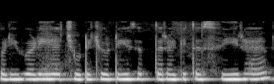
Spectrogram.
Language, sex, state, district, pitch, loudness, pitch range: Hindi, female, Jharkhand, Deoghar, 235 Hz, -11 LUFS, 235-240 Hz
